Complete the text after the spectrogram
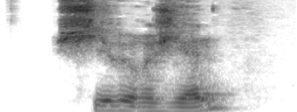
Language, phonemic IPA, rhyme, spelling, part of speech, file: French, /ʃi.ʁyʁ.ʒjɛn/, -ɛn, chirurgienne, noun, LL-Q150 (fra)-chirurgienne.wav
- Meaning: female equivalent of chirurgien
